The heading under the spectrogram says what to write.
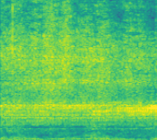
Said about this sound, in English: What is this noise? I think somebody's like mowing their yard. Somebody's like sawing down a tree. Yeah, the mics are picking it up.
